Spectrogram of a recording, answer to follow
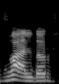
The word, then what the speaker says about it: Waldorf: vale, y has mencionado varias veces la pedagogía Waldorf, ¿no? ¿Se pronuncia así? Sí. Sí, Waldorf en realidad, porque la B corta en alemán, ¿viste?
